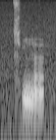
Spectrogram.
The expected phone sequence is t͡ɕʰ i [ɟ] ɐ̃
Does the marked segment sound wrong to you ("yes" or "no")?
yes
